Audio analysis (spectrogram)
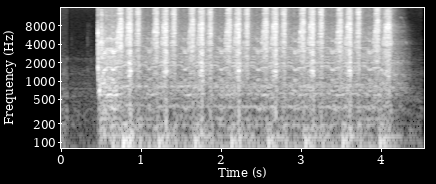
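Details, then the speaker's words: Long-neglected skid steer diesel being compression tested, valve cover off, gauge in cylinder one: even quick cranking about two beats a second, no firing; cylinder one reads only about 25 psi, likely why it won't start. "oh boy that cylinder's seeing like 25 psi that's not good that is really really bad that that is probably why we're not getting this thing to start it ain't got no compression"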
